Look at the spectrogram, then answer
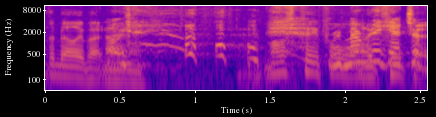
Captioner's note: laughs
